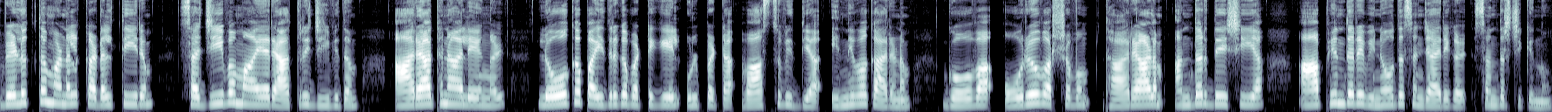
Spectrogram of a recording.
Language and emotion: Malayalam, neutral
